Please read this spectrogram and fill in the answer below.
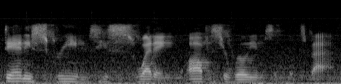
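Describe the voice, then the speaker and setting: A man narrates the action of a screenplay at a table read. His voice has an average pitch, with faint noise in the background. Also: fairly even intonation, moderate pace. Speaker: stage-direction reader.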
